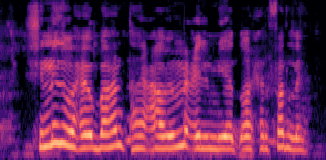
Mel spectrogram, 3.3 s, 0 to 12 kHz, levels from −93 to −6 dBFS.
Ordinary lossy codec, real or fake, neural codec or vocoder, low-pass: none; fake; vocoder, 24 kHz, 100 mel bands, Vocos; none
